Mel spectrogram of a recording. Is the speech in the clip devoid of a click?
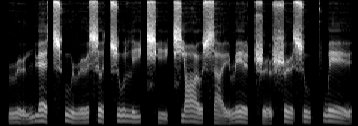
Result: yes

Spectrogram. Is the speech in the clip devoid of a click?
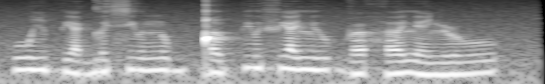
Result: no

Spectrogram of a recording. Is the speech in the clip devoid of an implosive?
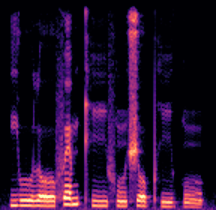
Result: yes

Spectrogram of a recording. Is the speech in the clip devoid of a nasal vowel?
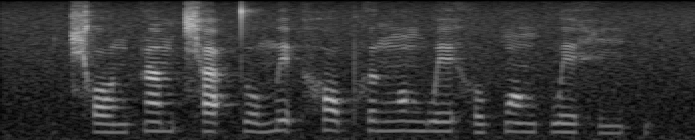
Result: no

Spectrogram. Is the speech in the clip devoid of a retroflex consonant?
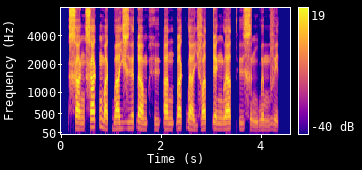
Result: yes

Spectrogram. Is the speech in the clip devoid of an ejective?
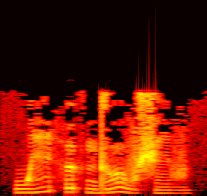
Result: yes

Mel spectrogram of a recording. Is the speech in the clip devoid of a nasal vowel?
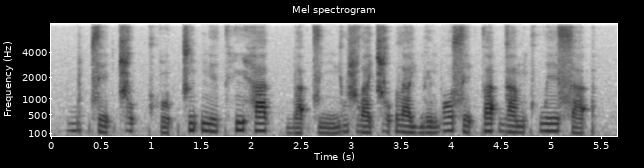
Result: no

